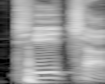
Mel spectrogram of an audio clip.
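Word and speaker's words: teacher: টিচার শিক্ষক, টিচার শেষে রটা অল্প সাউন্ড হবে আর কি।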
